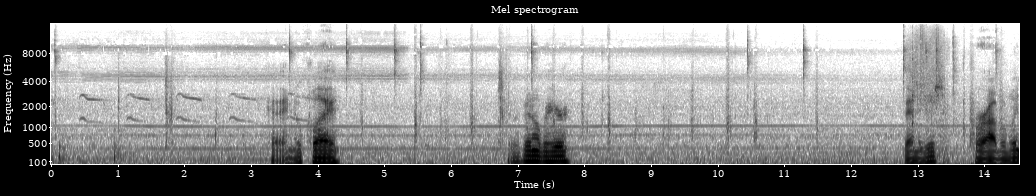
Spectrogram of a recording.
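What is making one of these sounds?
Footsteps crunch on dry ground outdoors.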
